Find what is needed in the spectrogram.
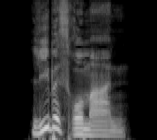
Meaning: romance novel
- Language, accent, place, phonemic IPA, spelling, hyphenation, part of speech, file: German, Germany, Berlin, /ˈliːbəsʁoˌmaːn/, Liebesroman, Lie‧bes‧ro‧man, noun, De-Liebesroman.ogg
